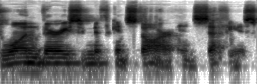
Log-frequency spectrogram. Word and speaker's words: Cepheus: about the significance of each of those now cepheus is how that's pronounced cepheus is another pretty nondescript constellation uh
